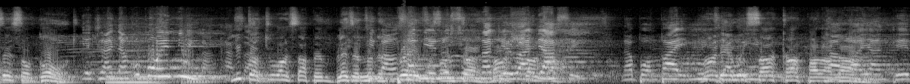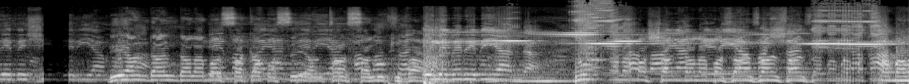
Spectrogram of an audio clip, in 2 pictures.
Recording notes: Preached at LCC Goshen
